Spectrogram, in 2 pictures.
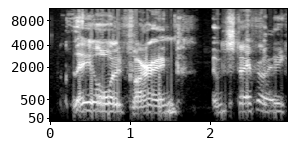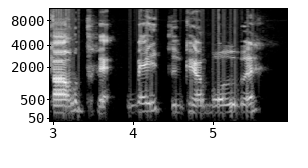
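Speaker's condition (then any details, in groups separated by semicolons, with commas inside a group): Multiple sclerosis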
